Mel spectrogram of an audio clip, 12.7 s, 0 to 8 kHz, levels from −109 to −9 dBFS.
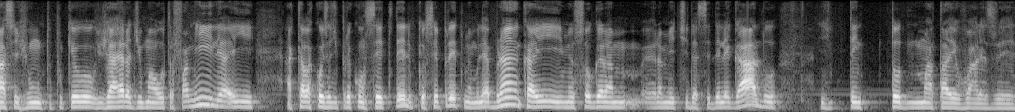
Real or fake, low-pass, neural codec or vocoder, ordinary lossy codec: real; none; none; none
